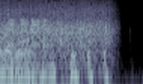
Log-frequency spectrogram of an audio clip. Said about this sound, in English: Yeah, gives himself applause, of course. There you go,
